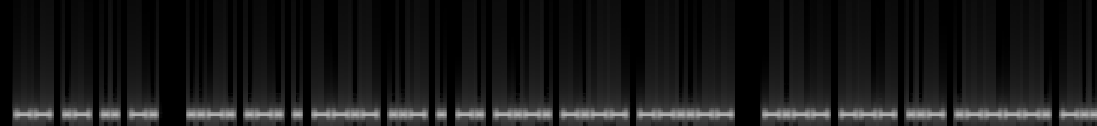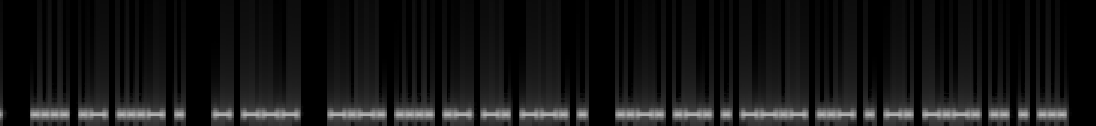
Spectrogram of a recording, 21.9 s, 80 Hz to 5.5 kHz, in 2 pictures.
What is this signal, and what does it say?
Morse code, heard as a keyed tone, about 25 wpm, 600 Hz. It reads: MAIN FREQUENCY, YOU'D HAVE TO CHANGE FREQUENCIES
